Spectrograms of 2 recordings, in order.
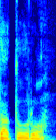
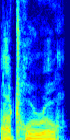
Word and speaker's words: Arturo: It's Arturo, not Arturo. Arturo. Okay? Say it right.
